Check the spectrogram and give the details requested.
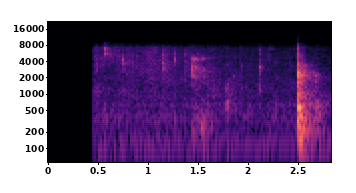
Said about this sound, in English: Better get a sip of water before I go into that.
